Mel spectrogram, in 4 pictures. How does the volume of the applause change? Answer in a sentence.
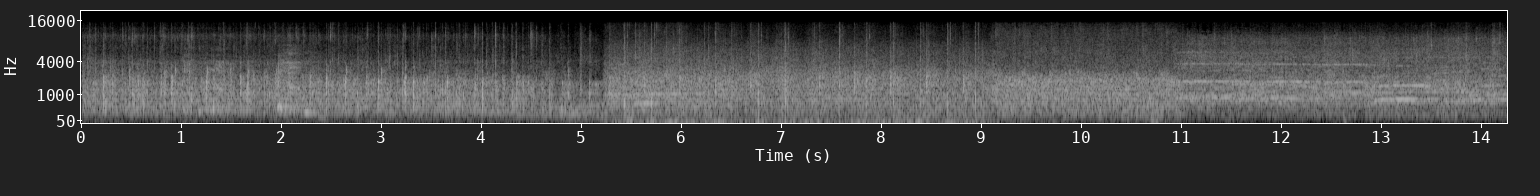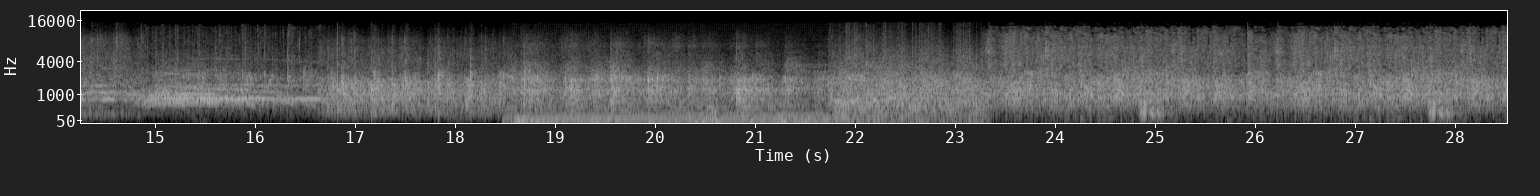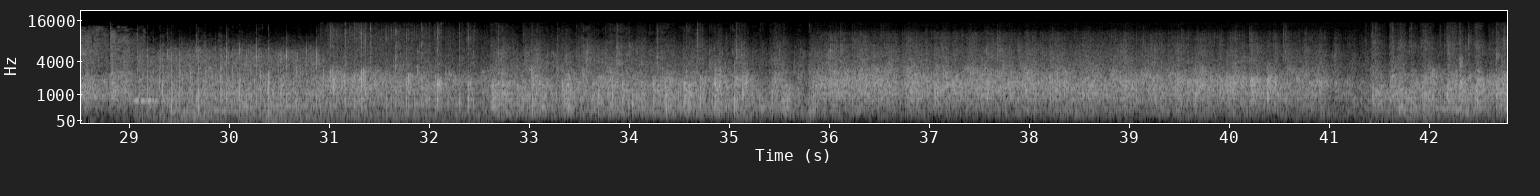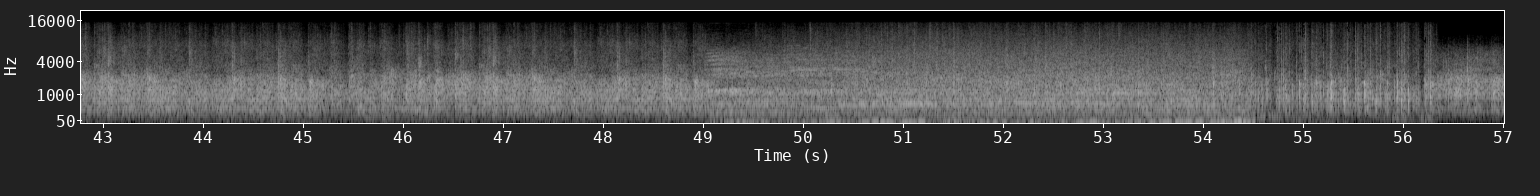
The loudness of the applause stays about the same.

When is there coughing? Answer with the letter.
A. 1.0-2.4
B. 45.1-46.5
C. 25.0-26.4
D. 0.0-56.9
A.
